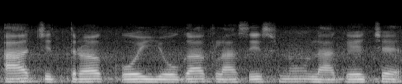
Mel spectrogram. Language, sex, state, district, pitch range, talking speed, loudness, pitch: Gujarati, male, Gujarat, Gandhinagar, 115-125 Hz, 120 wpm, -17 LUFS, 120 Hz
